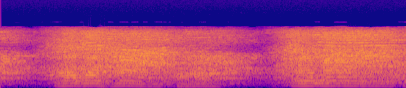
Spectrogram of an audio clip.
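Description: Group of voices chanting in unison in long, held phrases, typical of Buddhist devotional chanting, with short pauses for breath just after the start and near the three-second mark.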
